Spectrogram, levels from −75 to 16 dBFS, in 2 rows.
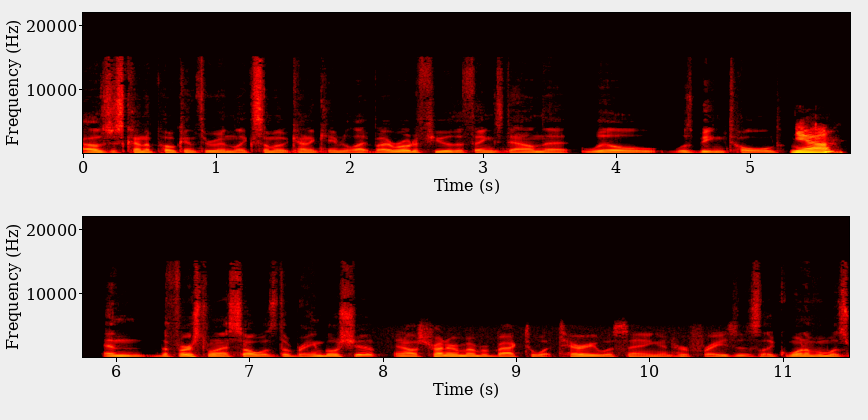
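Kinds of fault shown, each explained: Digital radio blending to analogue: after "saw was the rainbow", the speech dulls, drops about 2 dB and gains faint hiss until 11.01 s. A hybrid receiver lost its digital signal and cross-faded over 0.41 s to the AM broadcast.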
